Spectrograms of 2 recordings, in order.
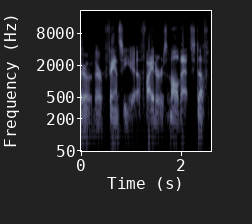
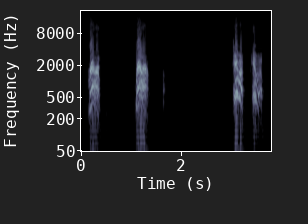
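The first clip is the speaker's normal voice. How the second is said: very high, loud, shrill squawking creature cry; 6 dB louder than usual. Voicing little bird folk walking down a hallway: squawking bird-creature voice. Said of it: "chirp back and forth to each other in these weird, like, squawking".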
